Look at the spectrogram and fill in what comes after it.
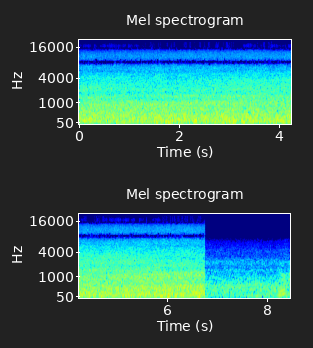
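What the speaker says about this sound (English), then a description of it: "Right down beside the river." A river flows beside a backcountry trail near Goodsir Pass, a steady loud broadband rush that drops noticeably quieter near the end, no voices.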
